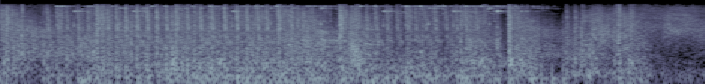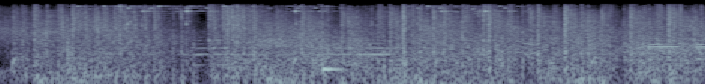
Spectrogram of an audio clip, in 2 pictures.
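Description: Explosions boom and thud.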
